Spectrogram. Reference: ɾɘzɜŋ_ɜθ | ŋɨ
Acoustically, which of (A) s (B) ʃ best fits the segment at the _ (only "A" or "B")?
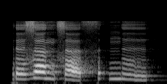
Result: A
